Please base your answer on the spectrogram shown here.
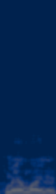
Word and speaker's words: Cmdliner: rename is comment liner CMD liner I think you pronounce your command liner that's how I pronounce it so now that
